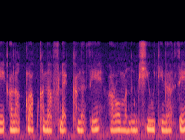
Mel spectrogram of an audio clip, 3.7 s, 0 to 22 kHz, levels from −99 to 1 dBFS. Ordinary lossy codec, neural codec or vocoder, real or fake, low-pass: none; codec, 16 kHz, 16 kbps, FunCodec, trained on LibriTTS, 50 frames a second; fake; 7.2 kHz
